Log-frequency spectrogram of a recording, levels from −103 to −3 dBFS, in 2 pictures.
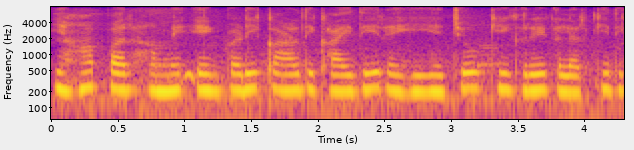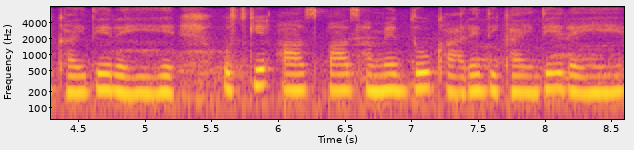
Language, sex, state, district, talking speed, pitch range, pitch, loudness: Hindi, female, Bihar, Bhagalpur, 195 wpm, 205-225 Hz, 215 Hz, -16 LUFS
